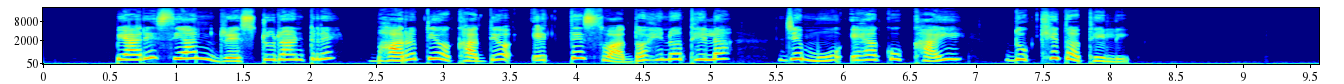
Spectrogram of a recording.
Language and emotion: Odia, sad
